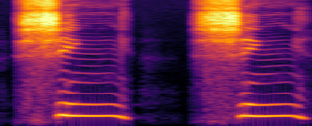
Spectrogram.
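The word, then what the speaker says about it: 星星: cheers uh ching ching shin shin shin that is stars actually xin xing but literally the same pronunciation exactly the same pronunciation is also orangutan so you could be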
